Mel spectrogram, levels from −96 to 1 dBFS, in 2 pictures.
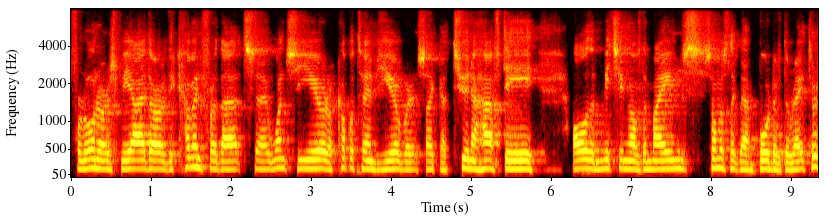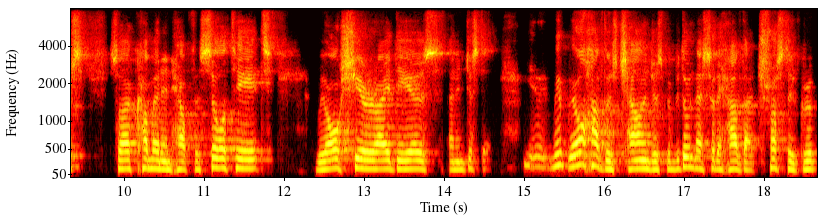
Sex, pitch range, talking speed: male, 140-155 Hz, 220 wpm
